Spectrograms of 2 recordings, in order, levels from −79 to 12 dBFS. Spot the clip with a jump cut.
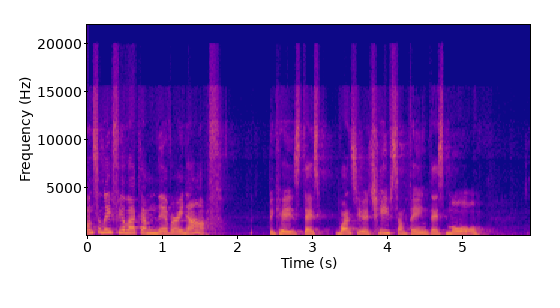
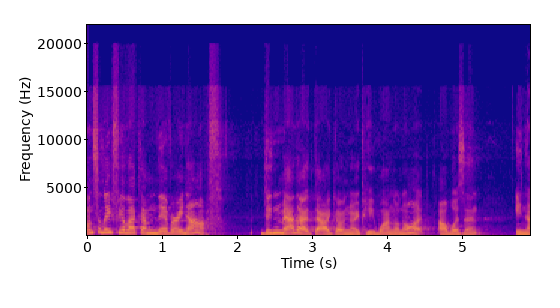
first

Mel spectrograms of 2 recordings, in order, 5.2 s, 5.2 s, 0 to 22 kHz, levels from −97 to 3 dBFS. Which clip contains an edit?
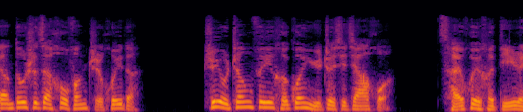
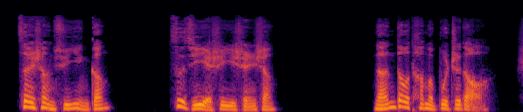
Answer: second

